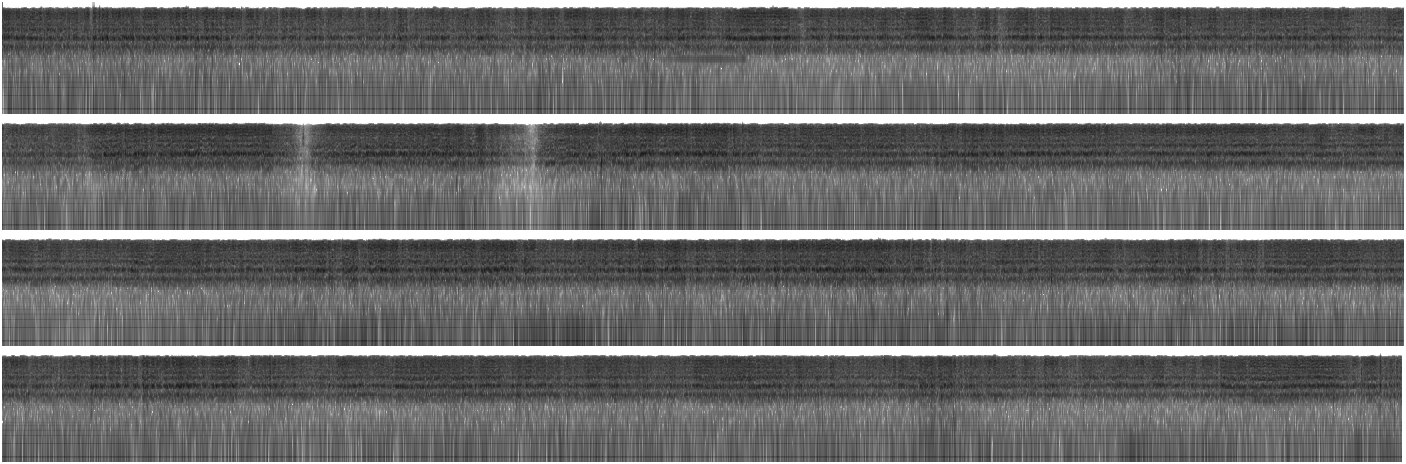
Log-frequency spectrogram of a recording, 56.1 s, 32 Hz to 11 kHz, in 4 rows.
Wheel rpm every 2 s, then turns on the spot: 230, 230, 230, 230, 230, 230, 230, 200, 160, 140, 210, 220, 230, 230, 230, 230, 240, 230, 230, 230, 230, 230, 230, 230, 230, 230, 230, 220.
18-20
